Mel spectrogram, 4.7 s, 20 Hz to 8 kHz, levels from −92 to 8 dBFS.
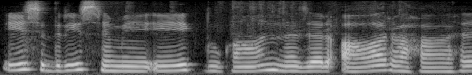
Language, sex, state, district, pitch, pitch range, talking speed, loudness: Hindi, female, Jharkhand, Ranchi, 190 Hz, 180-215 Hz, 115 wpm, -20 LUFS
